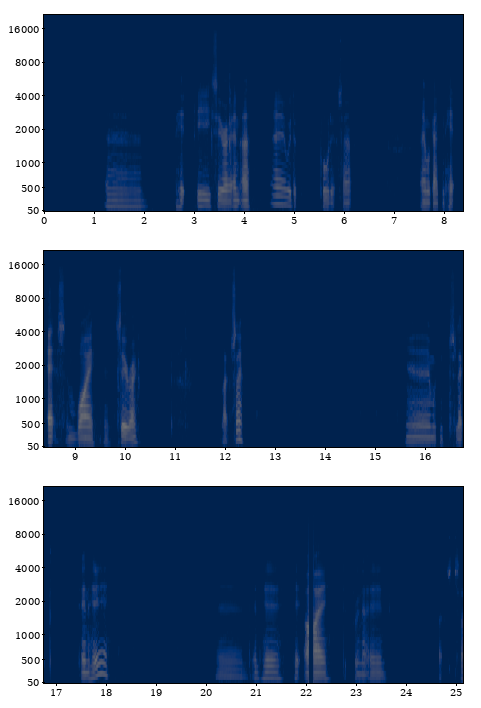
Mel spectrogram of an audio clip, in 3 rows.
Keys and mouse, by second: 1.9 click, 3.0 e, 6.1 click, 7.0-8.5 middle drag, 8.5 s, 11.2 a, 11.6 middle click, 12.1 middle click, 12.9-13.9 middle drag, 16.7 middle click, 17.2-18.5 middle drag, 18.8 middle click, 19.0 middle click, 22.0 i.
